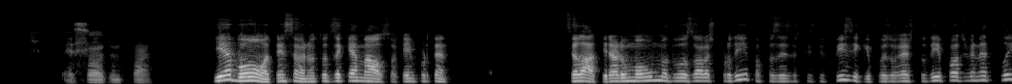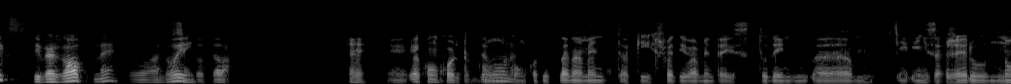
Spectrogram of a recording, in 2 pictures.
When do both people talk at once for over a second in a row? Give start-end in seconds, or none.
none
